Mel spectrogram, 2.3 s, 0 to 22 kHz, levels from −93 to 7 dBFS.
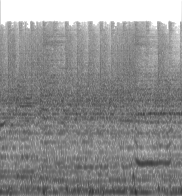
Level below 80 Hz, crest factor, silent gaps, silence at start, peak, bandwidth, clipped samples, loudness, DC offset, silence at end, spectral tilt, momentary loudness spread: -32 dBFS; 14 dB; none; 0 s; -6 dBFS; 14 kHz; under 0.1%; -17 LUFS; 0.4%; 0 s; -3 dB/octave; 1 LU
